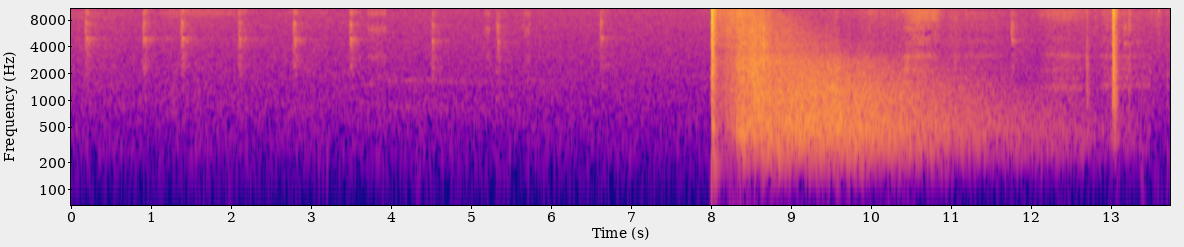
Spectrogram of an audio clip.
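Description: Faint ticking, then a single rifle shot about eight seconds in, its report rolling and echoing over the forest as it fades for several seconds. A sharp click follows near the end.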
